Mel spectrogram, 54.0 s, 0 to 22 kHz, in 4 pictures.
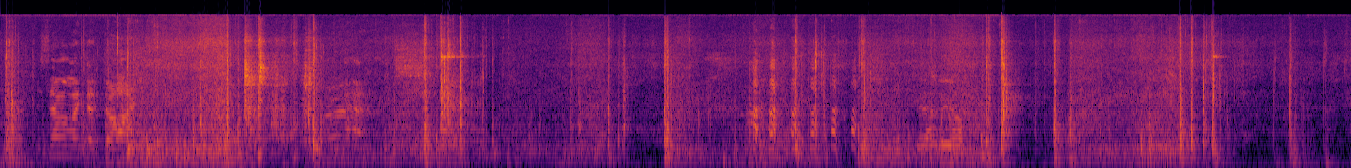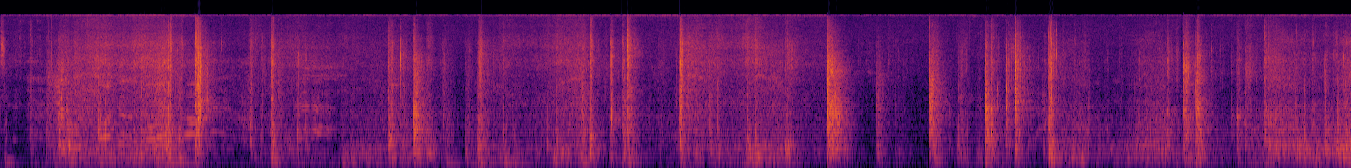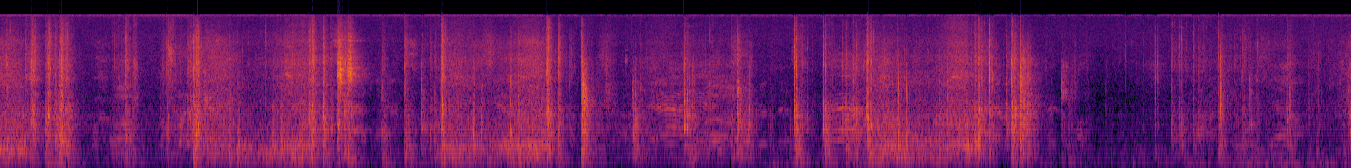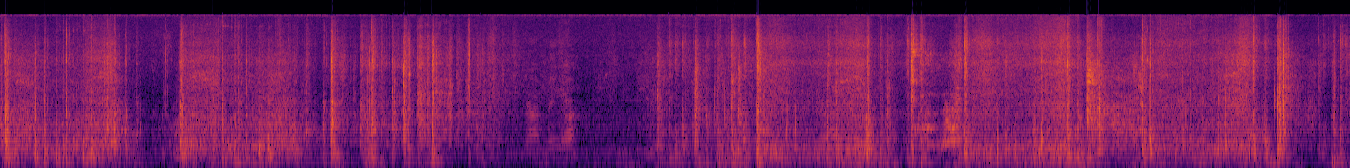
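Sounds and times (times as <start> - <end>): skateboard wheels rolling on ramp: 0.0 - 54.0.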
